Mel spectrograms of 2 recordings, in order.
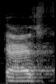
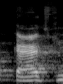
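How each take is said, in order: First: कैच्ड ending in a voiceless "t", like "catcht". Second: कैच्ड with a voiced "d" at the end. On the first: Teacher giving the corrected form, कैच्ड with a t. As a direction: set कैच्ड apart, closing on t. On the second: Teacher contrasting the wrong form, कैच्ड with a voiced d. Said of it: "कैच्ड नहीं होगा बल्कि". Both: Shown as a demonstration.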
